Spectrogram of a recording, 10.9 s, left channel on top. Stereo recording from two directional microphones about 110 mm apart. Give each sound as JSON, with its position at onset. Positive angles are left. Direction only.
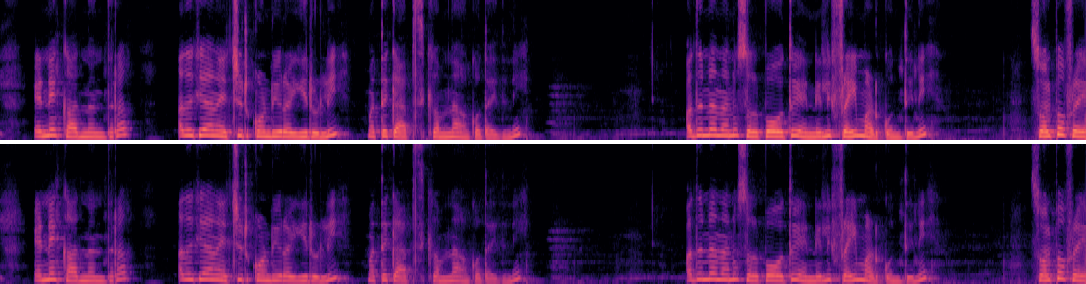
{"t": 0.0, "sound": "a woman's voice", "side_deg": 20}
{"t": 6.5, "sound": "a woman's voice", "side_deg": 40}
